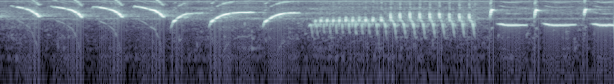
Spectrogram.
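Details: Canary song used as a lure to stimulate other canaries to sing: a series of rising, swooping whistled notes, then a fast buzzy roll and a rapid ringing trill, ending with short clear repeated chirps.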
